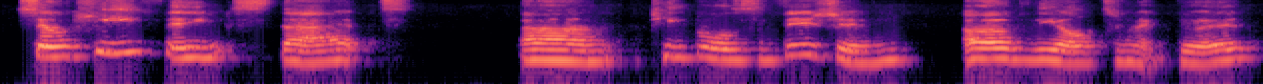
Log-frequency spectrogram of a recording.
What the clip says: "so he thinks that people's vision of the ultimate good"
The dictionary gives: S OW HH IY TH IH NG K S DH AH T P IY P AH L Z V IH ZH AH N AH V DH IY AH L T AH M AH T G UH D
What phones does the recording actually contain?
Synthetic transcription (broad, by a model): S OW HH IY TH IH NG K S DH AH T P IY P L Z V IH ZH AH N AH V DH IY AH L T AH M AH T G UH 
